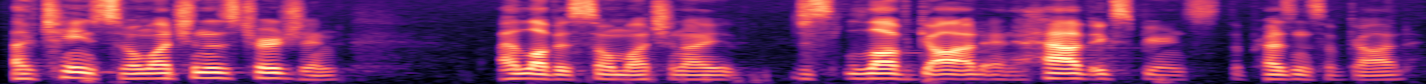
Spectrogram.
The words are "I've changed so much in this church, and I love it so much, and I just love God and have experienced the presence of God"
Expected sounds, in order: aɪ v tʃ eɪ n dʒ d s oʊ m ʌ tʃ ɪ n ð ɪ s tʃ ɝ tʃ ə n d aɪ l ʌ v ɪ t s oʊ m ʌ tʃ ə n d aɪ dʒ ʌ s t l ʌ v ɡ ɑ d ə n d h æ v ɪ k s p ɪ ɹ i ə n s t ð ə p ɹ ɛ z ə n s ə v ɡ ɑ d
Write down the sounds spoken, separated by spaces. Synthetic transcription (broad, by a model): aɪ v tʃ eɪ n dʒ d s oʊ m ʌ tʃ ɪ n ð ɪ s tʃ ɝ tʃ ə n aɪ l ʌ v ɪ t s oʊ m ʌ tʃ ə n aɪ dʒ ʌ s t l ʌ v ɡ ɑ d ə n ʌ v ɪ k s p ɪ ɹ i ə n s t ð ə p ɹ ɛ z ə n s ə v ɡ ɑ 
